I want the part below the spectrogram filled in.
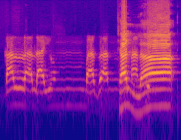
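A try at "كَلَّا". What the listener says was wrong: কাল্লা এখানে লম্বা করবা,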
